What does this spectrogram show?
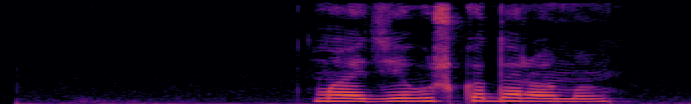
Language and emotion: Russian, neutral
